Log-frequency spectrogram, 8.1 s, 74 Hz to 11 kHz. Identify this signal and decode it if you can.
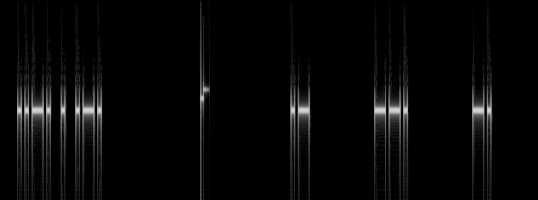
Morse code, heard as a keyed tone, about 21 wpm, spaced as for 11 wpm, 700 Hz. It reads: FER AGN
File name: Top 20 QSO Elements - 6x Character Spacing - 22wpm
